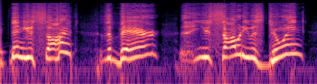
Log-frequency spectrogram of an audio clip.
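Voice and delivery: high, excited questioning; incredulous, high-voiced questions; astonished Rat. A narrator's reading. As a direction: pitch it way up, eager for confirmation. Rat urgently questions the rabbit.

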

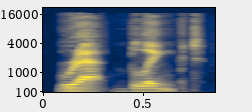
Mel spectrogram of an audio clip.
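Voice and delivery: ordinary delivery

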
